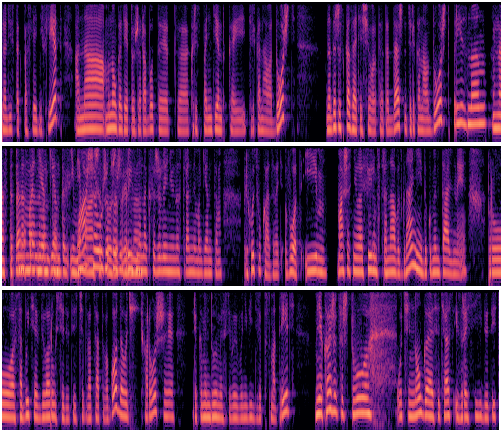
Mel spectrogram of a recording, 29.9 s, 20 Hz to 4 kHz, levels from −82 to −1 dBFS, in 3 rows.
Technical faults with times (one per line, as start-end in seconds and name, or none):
7.12-7.92 repeated stalls (stutter)
9.66-9.74 short stall from a late packet
10.16-10.26 short stall from a late packet
13.86-14.33 jitter buffer speed-up
20.60-21.17 jitter buffer speed-up
22.52-22.74 call audio freeze
25.56-26.59 jitter buffer speed-up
